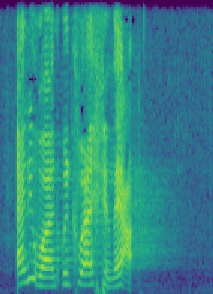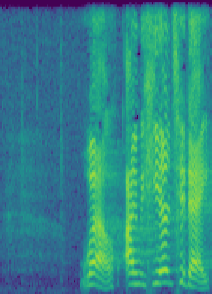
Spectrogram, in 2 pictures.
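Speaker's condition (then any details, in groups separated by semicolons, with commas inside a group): Down syndrome; present from birth, diagnosed before birth; adult, giving TEDx speech, clip played on radio; speech described as moving and eloquent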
